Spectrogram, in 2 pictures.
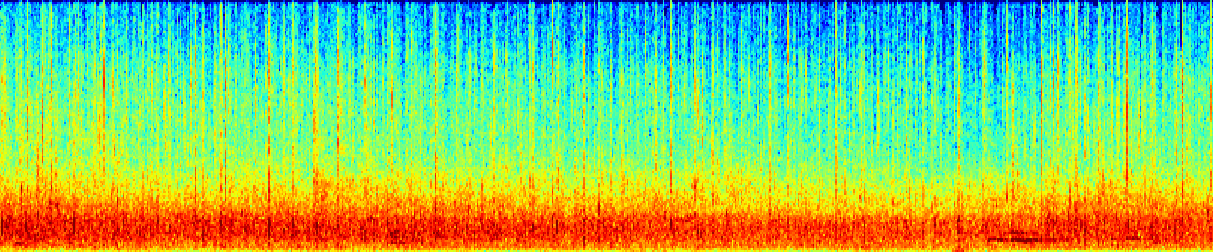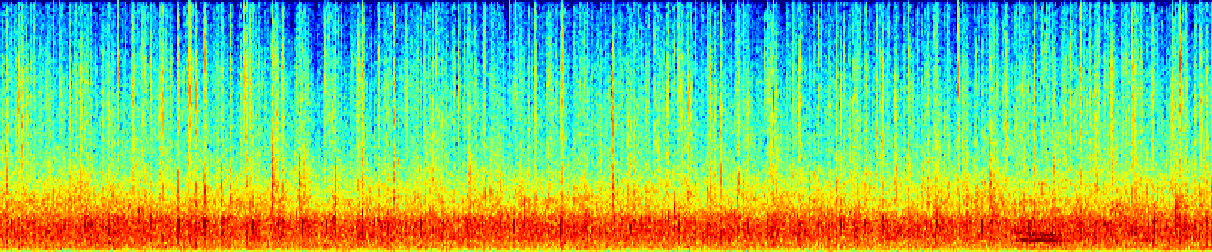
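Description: Concert hall audience applauding steadily, a dense even patter of many hands clapping.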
